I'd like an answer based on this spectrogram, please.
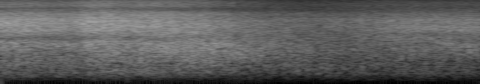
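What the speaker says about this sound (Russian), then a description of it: "Море шикарное, прекрасное." Sea waves roll onto a beach at Fiumefreddo di Sicilia in September, a steady, loud wash of surf with some wind buffeting the microphone and no voices.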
